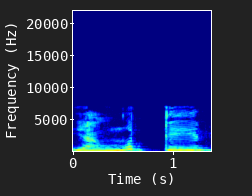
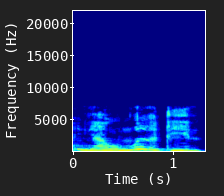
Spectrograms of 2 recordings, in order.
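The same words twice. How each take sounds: First: The l merges into the following d. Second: The l sound is pronounced clearly. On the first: The speaker calls it right. "tetapi yaumuddin" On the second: The speaker calls it wrong. "tidak dibaca yaumuddin"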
